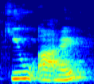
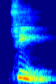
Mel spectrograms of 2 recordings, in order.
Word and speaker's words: Qi: तो we will not pronounce it एज QI, इट इज़ ची।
